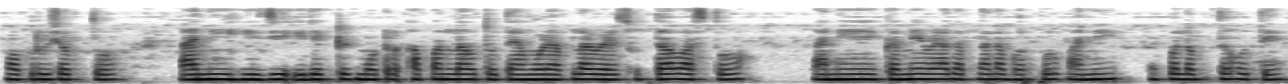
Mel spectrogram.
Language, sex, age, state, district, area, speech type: Marathi, female, 45-60, Maharashtra, Akola, urban, spontaneous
